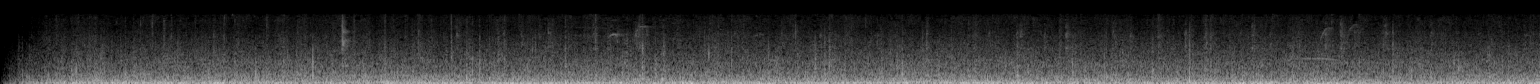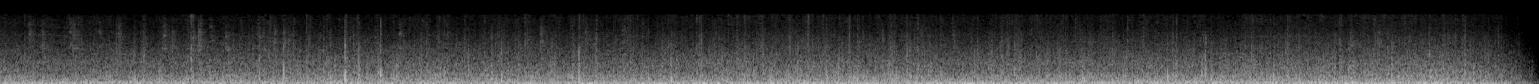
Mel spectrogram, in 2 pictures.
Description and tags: Flags movement at Olympic Park.
20120723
